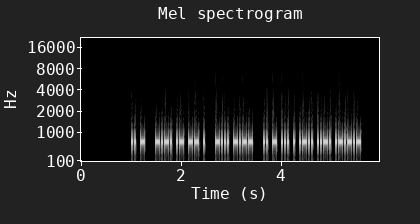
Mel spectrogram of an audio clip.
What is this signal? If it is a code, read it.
Morse code, heard as a keyed tone, about 37 wpm, 700 Hz. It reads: IT CAME BY ITSELF.
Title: Sentences from Top 1000 Words - Review Part 5 - 40wpm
